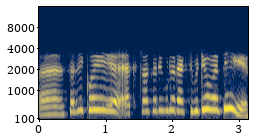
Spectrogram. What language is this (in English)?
Dogri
